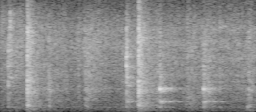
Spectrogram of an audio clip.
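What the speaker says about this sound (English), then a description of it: "Go ahead and take your Orzo and add it to the damn pan" Dry orzo pasta pours into a hot pan beside crispy bacon and spinach, giving a light sizzle with scattered clinks and scraping stirs, close and moderately quiet, with no talking.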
